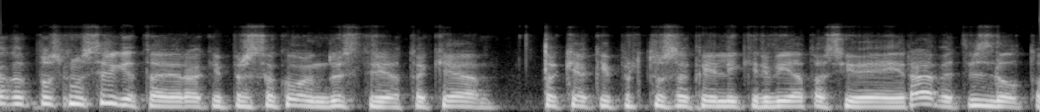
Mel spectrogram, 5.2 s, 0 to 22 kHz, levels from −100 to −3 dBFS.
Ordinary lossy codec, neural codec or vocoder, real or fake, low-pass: Opus, 24 kbps; none; real; 7.2 kHz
